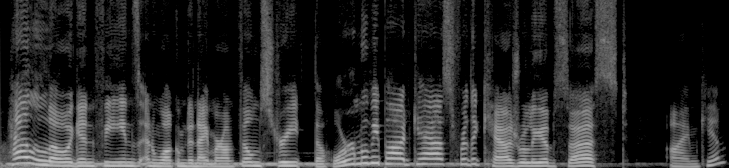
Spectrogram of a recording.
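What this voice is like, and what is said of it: Polished radio announcer voice. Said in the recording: “I'm trying to do very radio voice, have you noticed?”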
